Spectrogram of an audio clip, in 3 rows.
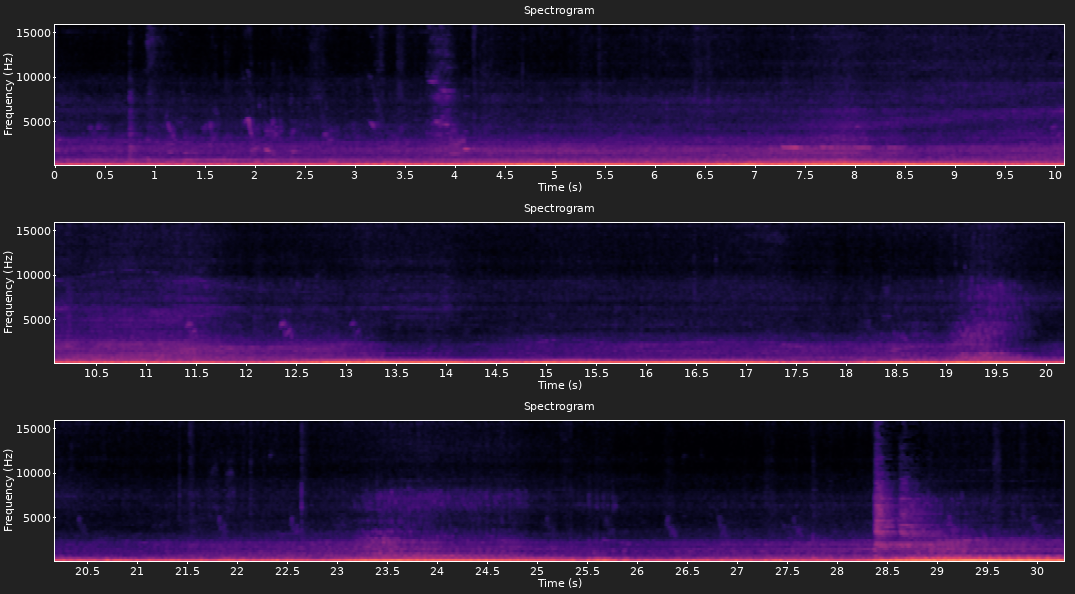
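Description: First-generation Ford GT's supercharged 5.4-litre V8 at low speed, revved in repeated short throttle blips, so its pitch rises and falls every second or two as the car creeps along. The strongest rev comes near the end.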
